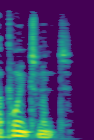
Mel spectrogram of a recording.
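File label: "appointment", British English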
